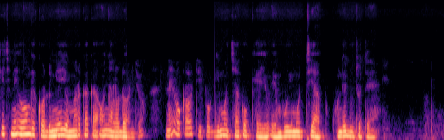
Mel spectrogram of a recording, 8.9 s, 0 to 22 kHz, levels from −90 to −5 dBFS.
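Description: From 2.54 s, after "ngeyo mar kaka onyalo", the speech abruptly turns dull and boxy, losing everything above 3.8 kHz, dropping roughly 10 dB and gaining faint new background noise, with no gap. Likely an input switched to a poorer device; it reverts at 4.28 s, before "mochako keyo embui motiap".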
